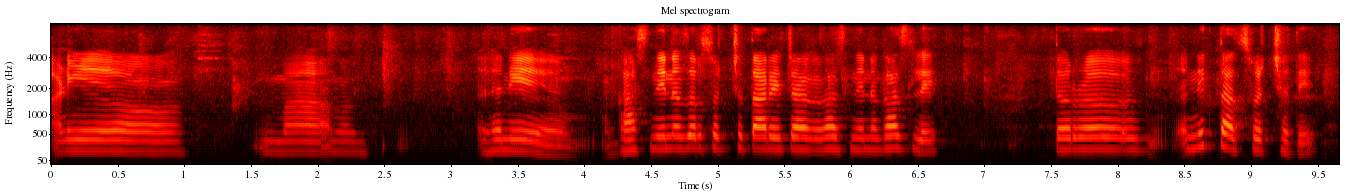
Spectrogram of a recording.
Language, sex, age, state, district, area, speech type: Marathi, female, 45-60, Maharashtra, Osmanabad, rural, spontaneous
